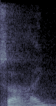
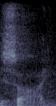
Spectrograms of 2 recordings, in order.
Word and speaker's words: psi: symbol over here is around pronounced PSI some people say with the p is probably a little odd but they do say it with the p is sort of like the pay but I say just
